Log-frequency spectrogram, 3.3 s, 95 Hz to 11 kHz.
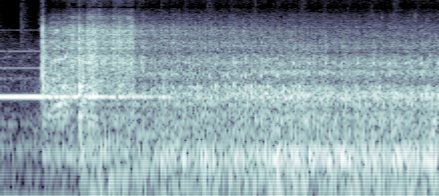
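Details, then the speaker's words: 1999 Chevy Astro van, 100k miles, lifted AWD, after replacing distributor with corroded cap for crank-stumble no-start: short crank catches at once into steady even idle, no misfire; normal start after repair. "Yeah. All right. Back in business. Hopefully don't have to do this again for a long time."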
